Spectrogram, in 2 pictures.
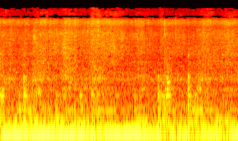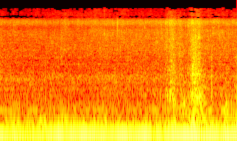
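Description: Chicken wings, potato and bell pepper sizzling in a nonstick wok, with a wooden spatula stirring and scraping through them a few times, over a steady low hum.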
